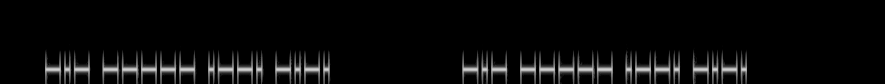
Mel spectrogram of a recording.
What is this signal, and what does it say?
Morse code, heard as a keyed tone, about 25 wpm, 700 Hz. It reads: K0PC K0PC
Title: Easy Call Signs Repeated 3x - 25wpm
